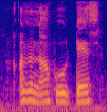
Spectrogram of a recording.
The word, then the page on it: q'ung naawhiwidees: Hupa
